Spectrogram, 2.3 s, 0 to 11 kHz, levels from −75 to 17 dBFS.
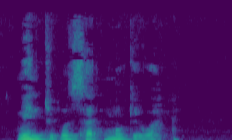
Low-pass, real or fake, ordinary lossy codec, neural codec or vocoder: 9.9 kHz; real; AAC, 32 kbps; none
